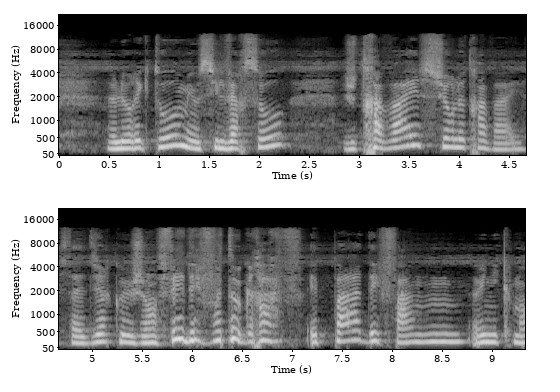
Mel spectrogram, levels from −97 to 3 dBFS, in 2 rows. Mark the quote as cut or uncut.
uncut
